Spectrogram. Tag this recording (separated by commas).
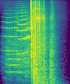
Slam, Wood, Domestic sounds, Door, Squeak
